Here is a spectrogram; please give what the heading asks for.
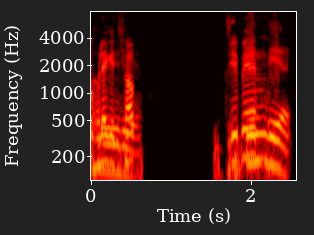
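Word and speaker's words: ز: তারপরে দেখেন বেশ, দেখেন তারপরে দেখেন এটা হলো জা, জা। দেখেন যে উপরের দাঁত এবং নিচের দাঁতটা কি একসাথে চেপে উচ্চারণ করতে হবে, জা, জা।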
